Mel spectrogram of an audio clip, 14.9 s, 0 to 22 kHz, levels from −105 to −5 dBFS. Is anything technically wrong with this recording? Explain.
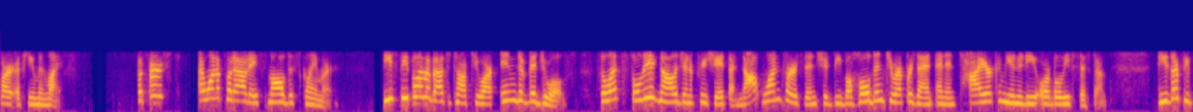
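Yes, there are two faults, both running through the whole clip.

Gain pumping: the level of the speech swells and ducks by about 5 dB all the way through, with quieter stretches rising and then being pulled down as louder sounds arrive. The likely cause is a gain set too high feeding a fast limiter or compressor that clamps each loud moment. Unlike a slow automatic gain drift, the swings follow individual loud sounds and squeeze loud and soft parts closer together.

AMR narrowband mobile codec: the speech has passed through the AMR-NB mobile codec, and the damage is heavy. Nothing above 3.8 kHz survives, giving the narrow telephone band, and the voice sounds buzzy and synthetic, which points to one of its lowest bitrates, around 5 kbps. The codec rebuilds the voice from a vocal tract model and a few pulses per 5 ms rather than keeping the waveform. 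That buzz sets it apart from a plain low-pass filter, which only dulls the sound. The lowest bass is also missing, but that comes from the call's microphone high-pass filter and is not a fault.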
